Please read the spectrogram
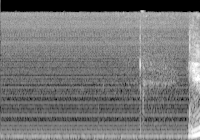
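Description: Steady electrical mains hum, a low buzz with a stack of even overtones, with one faint click about one and a half seconds in. A man's voice starts just before the end.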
